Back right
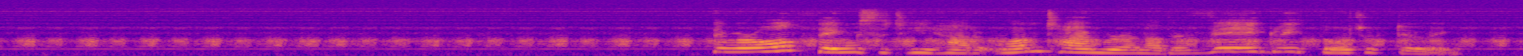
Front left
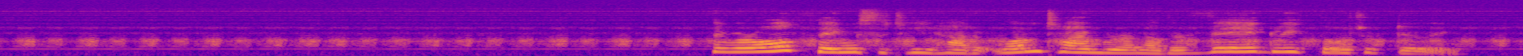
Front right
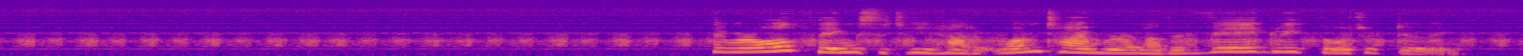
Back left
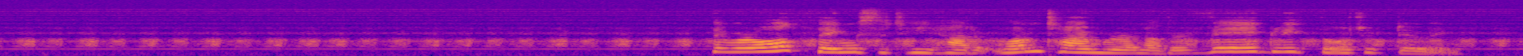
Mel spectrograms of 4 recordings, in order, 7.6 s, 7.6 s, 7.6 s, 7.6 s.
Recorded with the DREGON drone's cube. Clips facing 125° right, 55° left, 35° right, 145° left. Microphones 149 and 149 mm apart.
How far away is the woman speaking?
About 1.4 m.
